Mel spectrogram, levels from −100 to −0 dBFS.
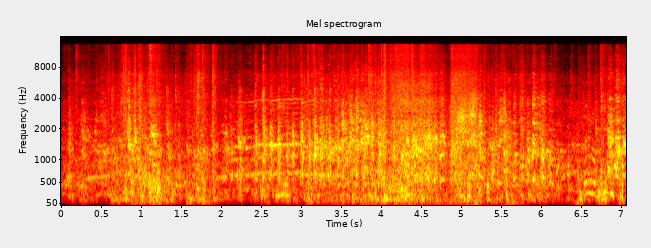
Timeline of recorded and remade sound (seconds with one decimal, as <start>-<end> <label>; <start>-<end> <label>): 0.0-4.0 recorded; 4.0-5.2 remade; 5.2-7.1 recorded

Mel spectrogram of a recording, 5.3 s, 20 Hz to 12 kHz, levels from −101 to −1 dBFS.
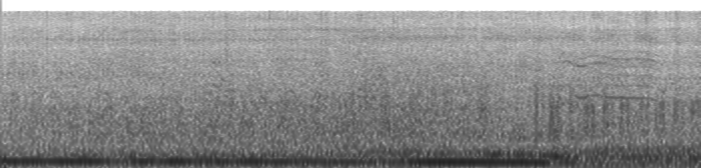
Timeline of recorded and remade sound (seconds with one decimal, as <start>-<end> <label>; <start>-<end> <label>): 0.0-5.3 recorded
